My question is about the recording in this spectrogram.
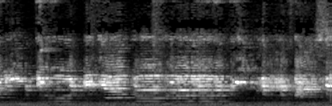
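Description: Recorded song playing, a high sung melody over accompaniment.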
